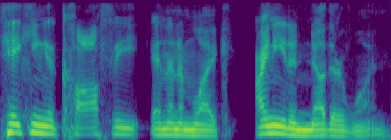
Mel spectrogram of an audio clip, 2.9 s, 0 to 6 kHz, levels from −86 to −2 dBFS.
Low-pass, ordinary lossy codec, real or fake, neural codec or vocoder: 5.4 kHz; Opus, 64 kbps; real; none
